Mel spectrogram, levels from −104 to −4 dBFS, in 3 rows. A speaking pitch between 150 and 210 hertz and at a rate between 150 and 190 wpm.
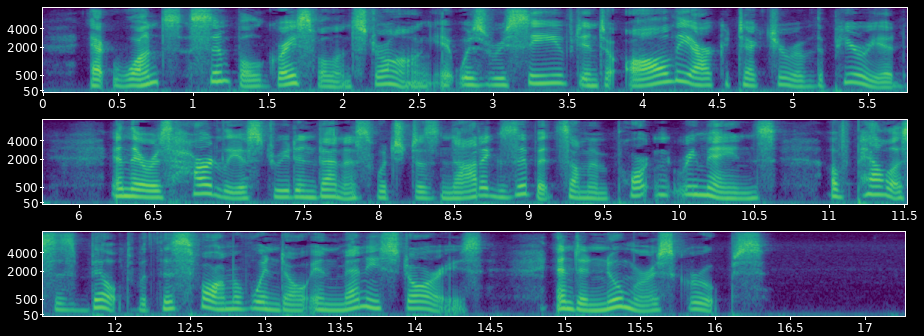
Yes: high, 190 Hz; average, 160 wpm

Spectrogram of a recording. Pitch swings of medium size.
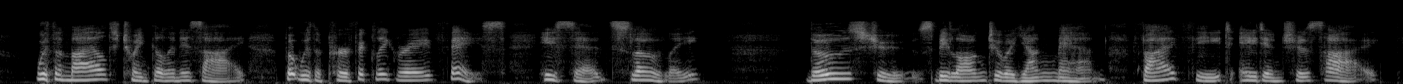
Yes: average, 4.6 semitones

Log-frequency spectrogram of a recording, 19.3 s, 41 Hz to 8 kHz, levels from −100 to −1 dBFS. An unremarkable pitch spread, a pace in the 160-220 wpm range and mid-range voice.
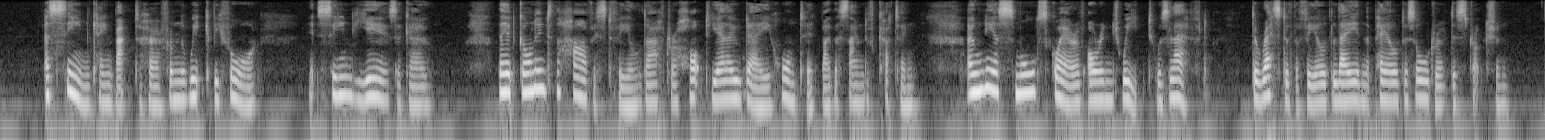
Yes: average, 4.4 semitones; average, 165 wpm; medium, 175 Hz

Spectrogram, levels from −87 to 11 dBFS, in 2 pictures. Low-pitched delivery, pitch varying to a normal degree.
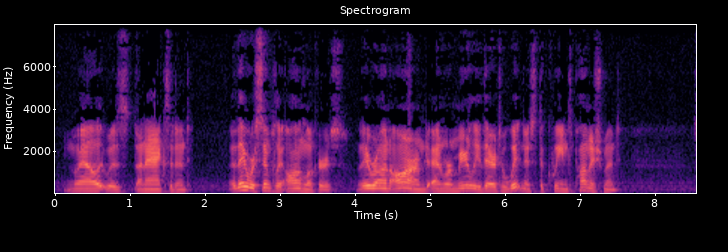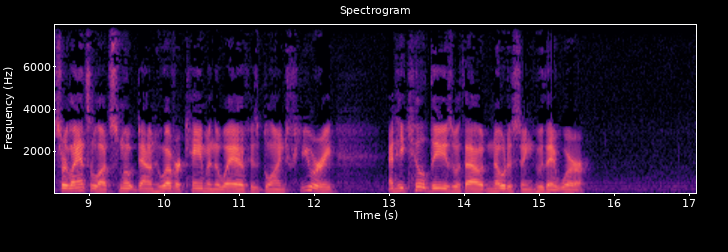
Yes: low, 115 Hz; average, 3.1 semitones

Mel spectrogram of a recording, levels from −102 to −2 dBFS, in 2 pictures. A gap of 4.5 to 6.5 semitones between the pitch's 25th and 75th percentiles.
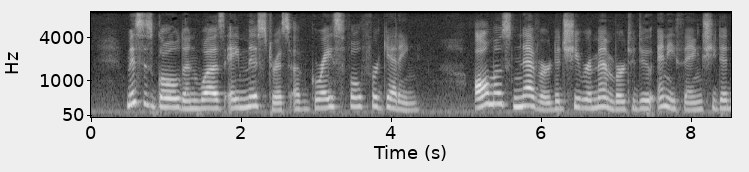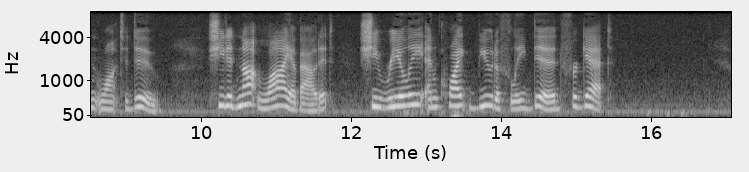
Yes: average, 4.8 semitones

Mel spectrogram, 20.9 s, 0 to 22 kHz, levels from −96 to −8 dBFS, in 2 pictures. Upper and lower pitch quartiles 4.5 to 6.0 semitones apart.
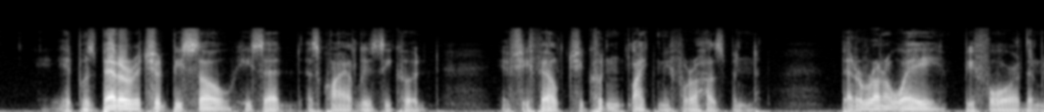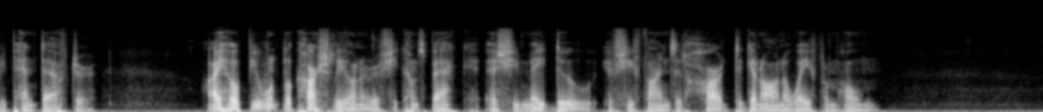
No: average, 3.5 semitones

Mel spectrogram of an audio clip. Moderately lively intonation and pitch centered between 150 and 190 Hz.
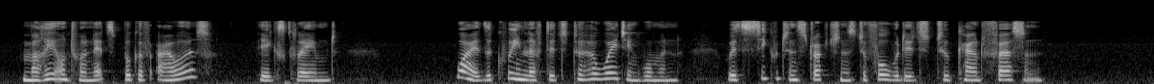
No: average, 3.0 semitones; high, 205 Hz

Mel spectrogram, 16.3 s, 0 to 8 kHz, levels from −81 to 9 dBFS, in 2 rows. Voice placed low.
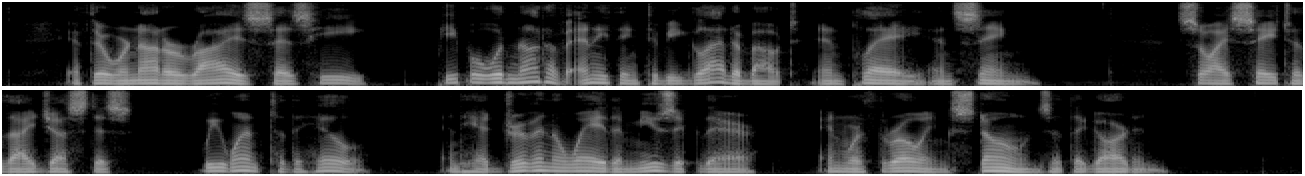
Yes: low, 100 Hz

